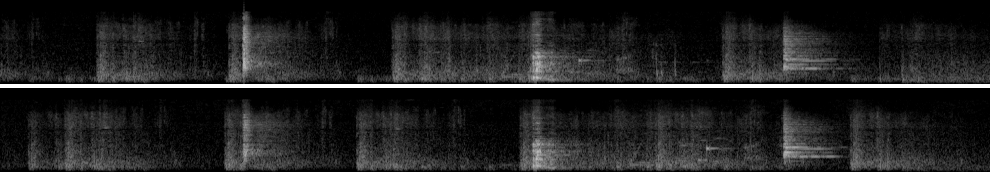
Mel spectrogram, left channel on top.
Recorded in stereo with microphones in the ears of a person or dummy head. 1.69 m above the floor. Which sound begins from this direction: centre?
Dishes clattering, at 7.8 s.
